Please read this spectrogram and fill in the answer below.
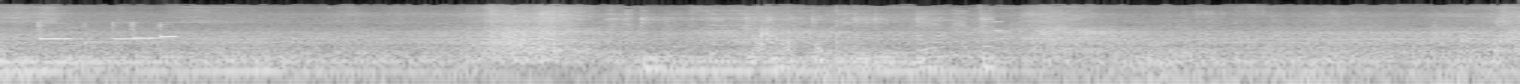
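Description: Car interior while driving: steady engine and road noise with music playing from the car radio. A short run of high notes sounds in the first second.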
